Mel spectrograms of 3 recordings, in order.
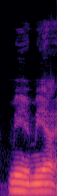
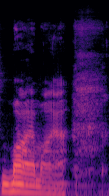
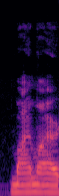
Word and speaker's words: Mia Mia: My mum actually reliably informs me that the town is not Mia Mia, it's Myamya. So, if you're a local and I've been pronouncing your town wrong, I apologize. Myamya it is.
